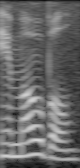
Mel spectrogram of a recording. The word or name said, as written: immobile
